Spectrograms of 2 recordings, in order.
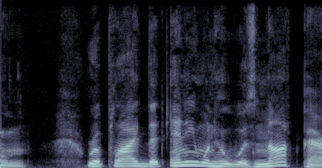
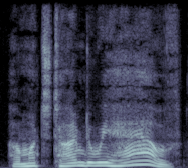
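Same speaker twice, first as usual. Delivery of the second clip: put-on young girl voice; 7 semitones higher than usual. A narrator's reading. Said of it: "Turtle asked".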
